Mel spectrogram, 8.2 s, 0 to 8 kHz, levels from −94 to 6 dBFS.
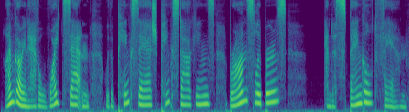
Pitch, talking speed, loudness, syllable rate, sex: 205 Hz, 140 wpm, -20 LUFS, 3.8 syllables/s, female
